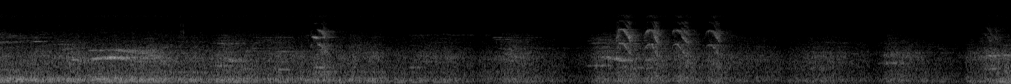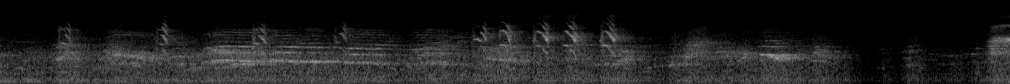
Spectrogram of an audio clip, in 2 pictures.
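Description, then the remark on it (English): Harsh, screechy rose-ringed parakeet calls repeat in ragged bursts throughout, loud, with several birds squawking over one another against a steady background hiss. “best matches, rose ringed parakeet”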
